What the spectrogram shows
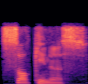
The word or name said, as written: sulkiness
